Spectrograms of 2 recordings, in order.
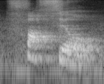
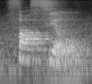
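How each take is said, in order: The two takes are said the same way.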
